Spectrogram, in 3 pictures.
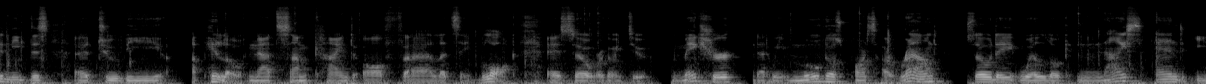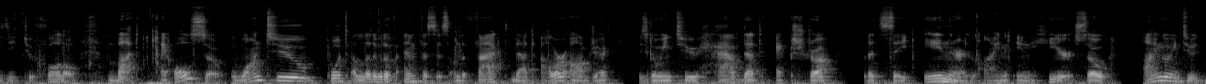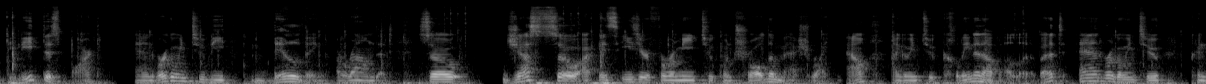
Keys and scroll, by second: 0.2 alt+F3, 8.7 r, 11.3 alt+1, 13.4 alt+t, 13.5 alt+z, 21.9 4, 24.1 4, 25.0 alt+q, 28.1 alt+2, 29.9 ctrl+BackSpace, 33.4 alt+2.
